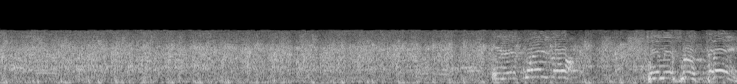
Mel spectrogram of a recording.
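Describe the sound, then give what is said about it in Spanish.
Applause from a church audience rises as an even, sustained patter of many hands, and then a voice begins speaking over it near the end. “Dale un aplauso a Cristo.”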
